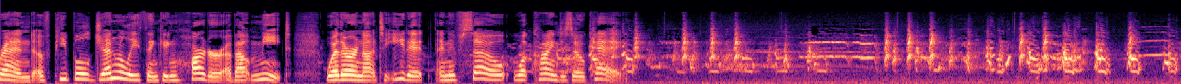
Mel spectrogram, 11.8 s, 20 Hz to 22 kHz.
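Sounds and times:
speech: 0.0s - 6.5s
faint outdoor hum: 0.0s - 11.7s
flock of turkeys gobbling in a pasture: 4.2s - 11.7s.

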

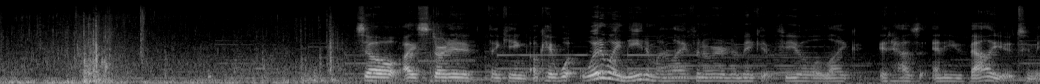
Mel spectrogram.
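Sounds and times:
rowing boat oars dipping and pulling through water: 0.0s - 3.6s
steady low rumble of wind and water: 0.0s - 10.3s
speech: 3.6s - 10.3s.

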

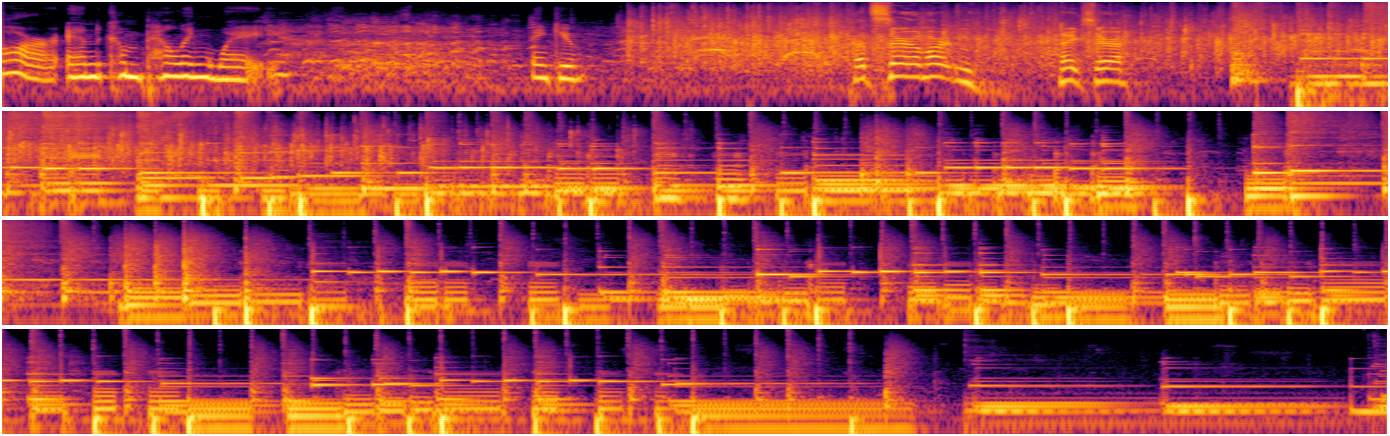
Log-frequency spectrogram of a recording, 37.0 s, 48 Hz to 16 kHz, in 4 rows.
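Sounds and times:
speech: 0.3s - 2.2s, 3.5s - 4.3s, 5.6s - 7.6s
laughter: 1.8s - 4.8s
marimba playing a lively melodic tune: 8.6s - 36.9s.

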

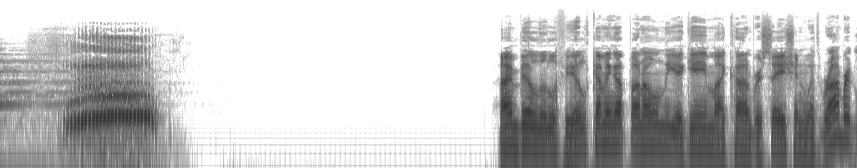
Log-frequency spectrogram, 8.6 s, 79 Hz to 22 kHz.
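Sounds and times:
brief higher wavering vocal sound: 0.6s - 1.7s
domestic cat purring loudly: 0.6s - 1.7s
speech: 5.0s - 8.5s.

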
